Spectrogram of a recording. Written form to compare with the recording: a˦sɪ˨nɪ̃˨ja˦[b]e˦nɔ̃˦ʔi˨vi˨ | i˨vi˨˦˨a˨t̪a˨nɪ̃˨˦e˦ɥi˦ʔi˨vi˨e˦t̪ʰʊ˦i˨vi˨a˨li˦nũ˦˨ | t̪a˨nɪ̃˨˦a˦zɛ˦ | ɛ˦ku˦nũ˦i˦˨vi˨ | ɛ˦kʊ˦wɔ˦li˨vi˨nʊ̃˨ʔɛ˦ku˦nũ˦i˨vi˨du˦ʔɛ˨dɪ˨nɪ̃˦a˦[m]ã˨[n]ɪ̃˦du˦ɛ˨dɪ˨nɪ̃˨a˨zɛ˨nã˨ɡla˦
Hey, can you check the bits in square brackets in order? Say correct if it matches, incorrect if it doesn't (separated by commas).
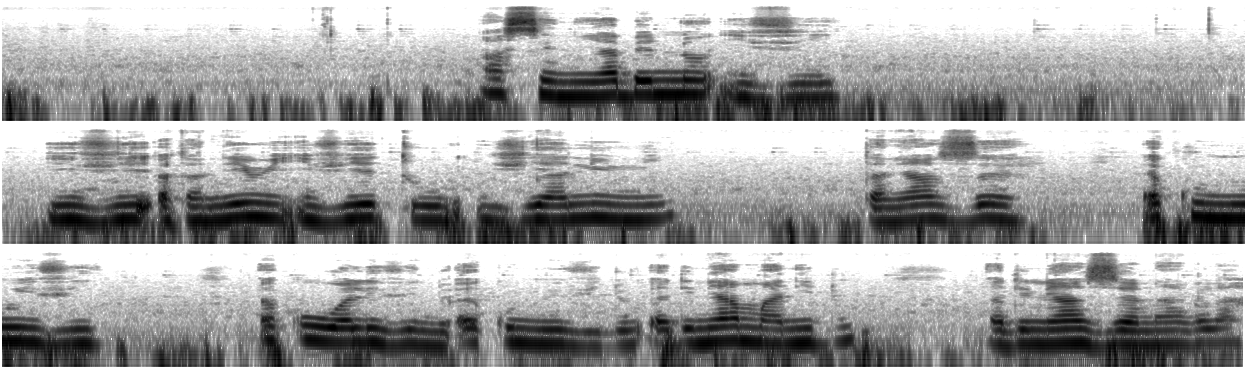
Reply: correct, correct, correct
